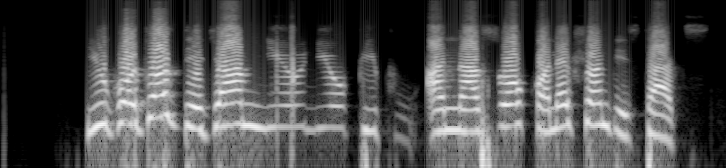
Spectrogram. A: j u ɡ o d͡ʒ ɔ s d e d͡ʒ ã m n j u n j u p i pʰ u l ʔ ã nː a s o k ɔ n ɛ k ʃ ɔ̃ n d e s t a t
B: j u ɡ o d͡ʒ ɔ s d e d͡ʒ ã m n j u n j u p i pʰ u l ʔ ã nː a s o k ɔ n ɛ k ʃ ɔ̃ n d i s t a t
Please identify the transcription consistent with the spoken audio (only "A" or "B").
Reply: A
